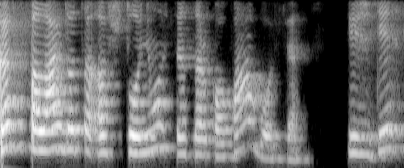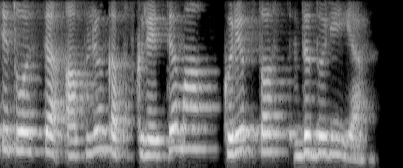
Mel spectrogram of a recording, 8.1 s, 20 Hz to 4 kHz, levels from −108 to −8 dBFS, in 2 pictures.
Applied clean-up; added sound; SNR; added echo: none; none; none; none.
